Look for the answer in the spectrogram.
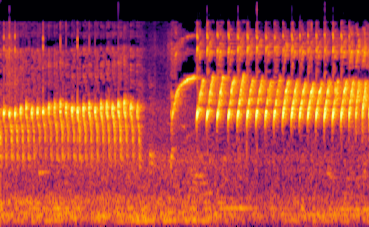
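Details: Canary song in brief: a steady, high, rattling trill of rapid pulses, a short pause, then a sharp upward slur leading into a louder, ringing trill. A soft background hum is audible.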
